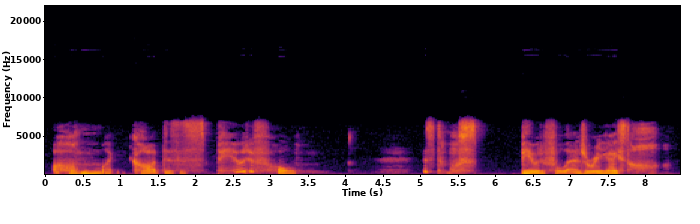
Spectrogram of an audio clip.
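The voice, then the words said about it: Foreign accent. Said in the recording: “You really like the way I say it? ... Oh, it's my accent.”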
